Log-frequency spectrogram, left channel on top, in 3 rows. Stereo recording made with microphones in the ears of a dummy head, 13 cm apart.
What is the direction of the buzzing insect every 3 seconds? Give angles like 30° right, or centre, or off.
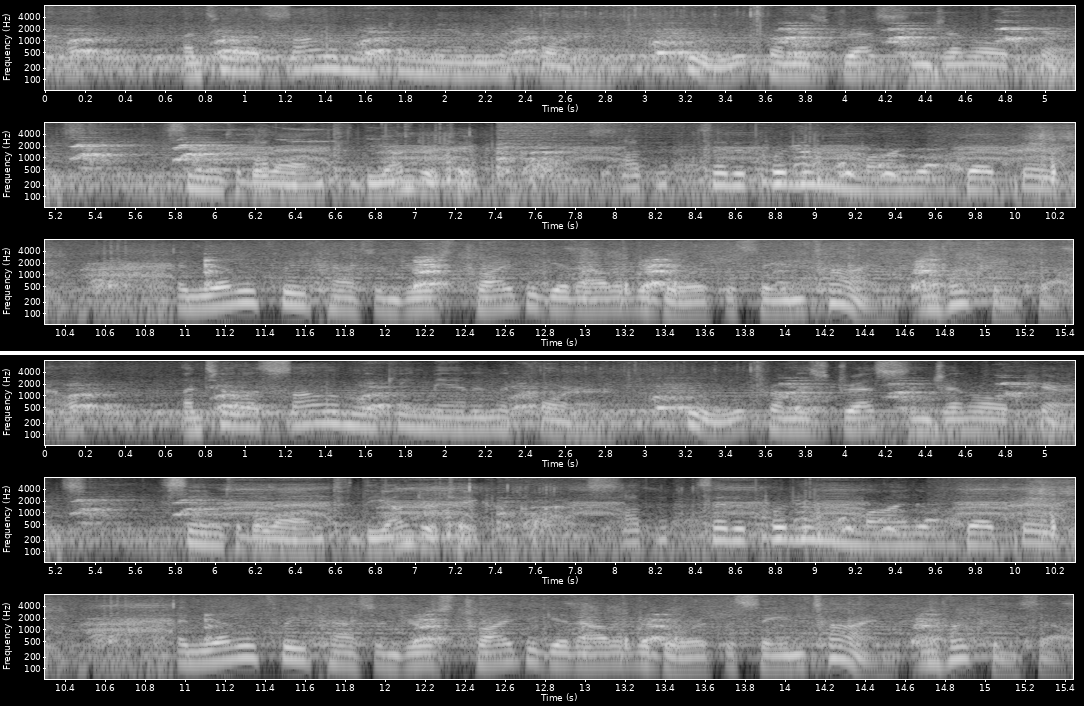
20° left, 20° left, 10° left, 20° right, centre.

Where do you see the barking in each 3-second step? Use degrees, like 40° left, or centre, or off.
centre, 30° left, 60° left, 70° left, 80° left.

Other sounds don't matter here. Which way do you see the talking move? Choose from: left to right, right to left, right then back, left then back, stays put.
stays put.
